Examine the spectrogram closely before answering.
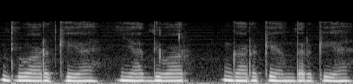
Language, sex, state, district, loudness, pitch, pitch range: Hindi, male, Bihar, Vaishali, -12 LUFS, 170 Hz, 165-175 Hz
